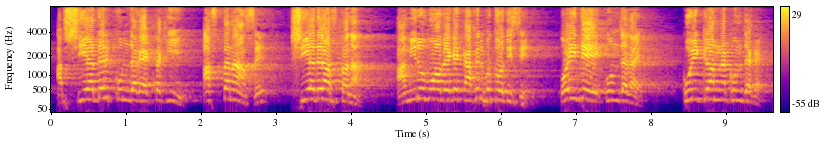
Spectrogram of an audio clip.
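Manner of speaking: loud, high preaching at full force; fiery preaching. Acted. Preacher rouses the gathering, loud and high. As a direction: hammer the crowd like a fiery preacher.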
